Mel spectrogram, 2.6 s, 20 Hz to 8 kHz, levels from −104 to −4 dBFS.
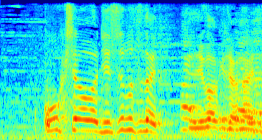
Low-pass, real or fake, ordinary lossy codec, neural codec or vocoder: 7.2 kHz; real; none; none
